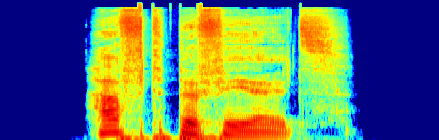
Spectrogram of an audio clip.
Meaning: genitive singular of Haftbefehl
- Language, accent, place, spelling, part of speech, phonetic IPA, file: German, Germany, Berlin, Haftbefehls, noun, [ˈhaftbəˌfeːls], De-Haftbefehls.ogg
